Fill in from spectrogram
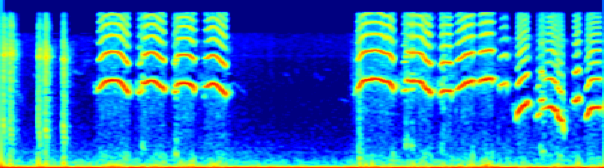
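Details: Loud white-rumped shama training song for other birds to copy: dry clicks, then four clear rising-falling whistles in quick succession, a short silence, and a longer series of arched whistles ending in lower looping notes.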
